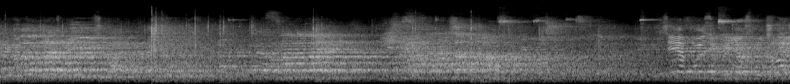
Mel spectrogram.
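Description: A ball thumps off players' feet.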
